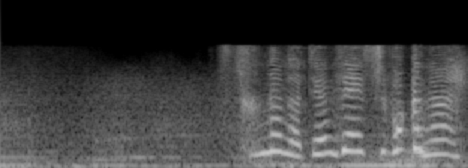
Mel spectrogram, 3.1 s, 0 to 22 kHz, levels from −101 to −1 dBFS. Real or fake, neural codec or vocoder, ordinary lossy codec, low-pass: fake; codec, 16 kHz, 0.5 kbps, X-Codec, HuBERT features, trained on balanced general audio; AAC, 32 kbps; 7.2 kHz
